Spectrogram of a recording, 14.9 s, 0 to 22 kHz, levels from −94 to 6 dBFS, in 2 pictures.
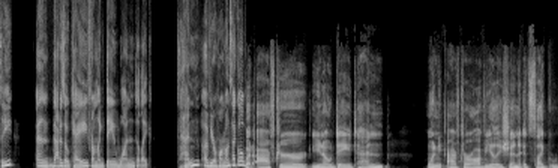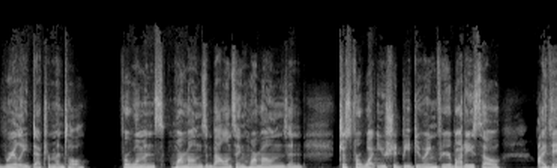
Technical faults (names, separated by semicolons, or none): audio read two samples at a time (double speed)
